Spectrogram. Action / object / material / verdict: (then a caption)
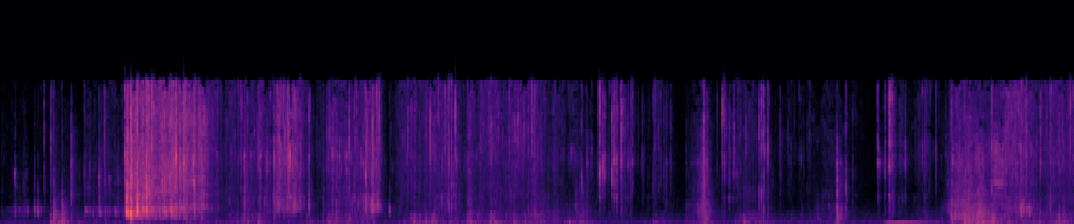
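scrape / pile of soap shavings / soap / none. Fingertips with long painted nails crush, grab, squeeze and rub through a flat pile of dry, solid, multicolored soap shavings and chips (blue, green, yellow and pink) on a wooden surface, beside a small dish of soap curls. The result is dry, bright crinkling and crunching that comes in bursts, loudest in a dense rustle just after the first second and again near the end.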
